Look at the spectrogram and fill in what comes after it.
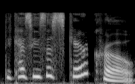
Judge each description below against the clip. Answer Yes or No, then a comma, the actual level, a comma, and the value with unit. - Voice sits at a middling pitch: No, very high, 300 Hz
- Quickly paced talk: No, average, 175 wpm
